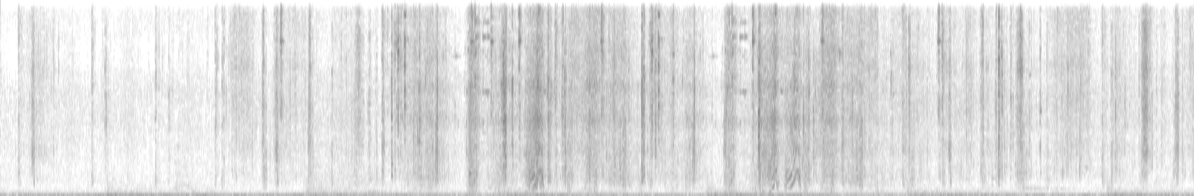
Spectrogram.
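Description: Footsteps shuffle slowly across a hard floor.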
